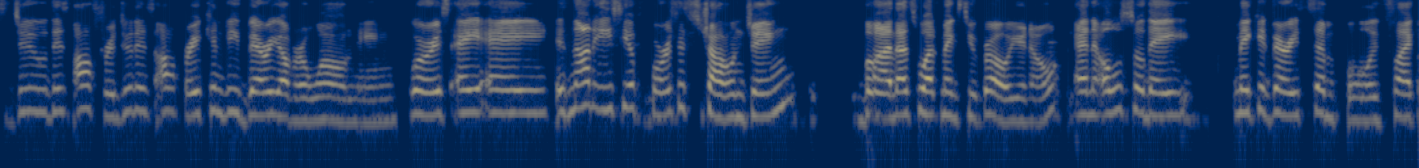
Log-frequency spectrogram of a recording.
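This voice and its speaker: A woman from Ecuador gives a chatty, casual testimonial interview about her coaching business, with many fillers and restarts. Her voice is fairly high and fairly bright, recorded with no echo.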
